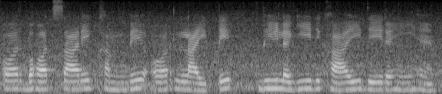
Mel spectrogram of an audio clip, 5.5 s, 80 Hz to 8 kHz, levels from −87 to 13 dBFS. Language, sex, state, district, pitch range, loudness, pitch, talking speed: Hindi, female, Uttar Pradesh, Lucknow, 180-205 Hz, -17 LUFS, 190 Hz, 130 wpm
